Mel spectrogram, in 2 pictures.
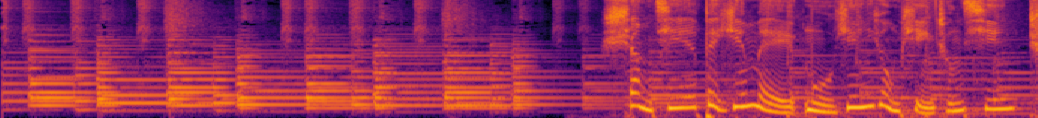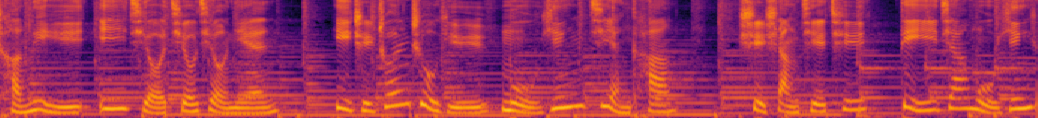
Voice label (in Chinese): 品质广告 母婴 女 亲切温柔; 贝婴美母婴-女4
